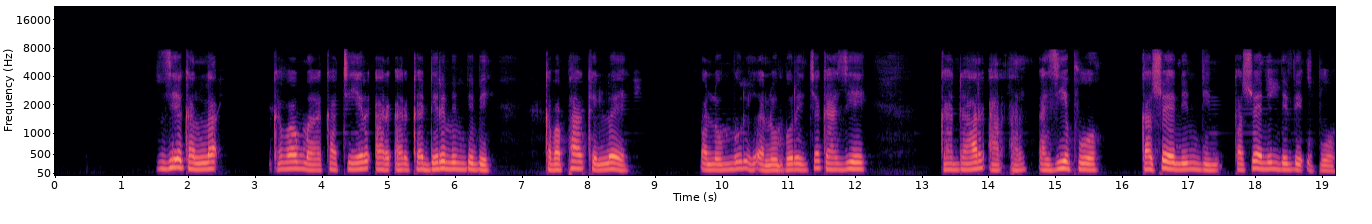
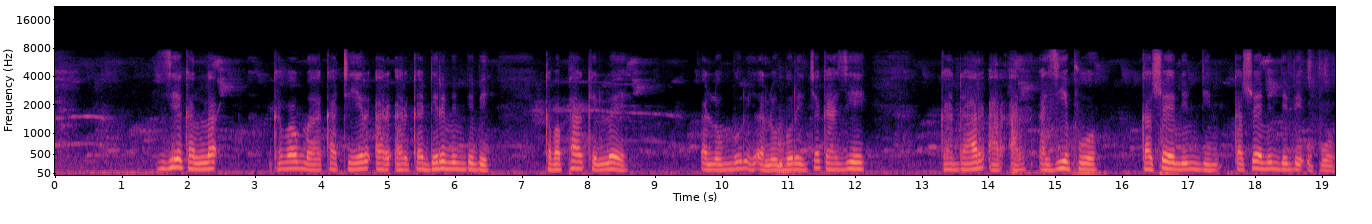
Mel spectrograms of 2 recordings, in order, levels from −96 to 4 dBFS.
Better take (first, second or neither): second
